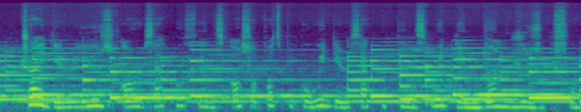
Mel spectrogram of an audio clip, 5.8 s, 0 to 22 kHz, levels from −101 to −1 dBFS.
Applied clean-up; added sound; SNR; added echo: none; Guitar; -4 dB; none.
